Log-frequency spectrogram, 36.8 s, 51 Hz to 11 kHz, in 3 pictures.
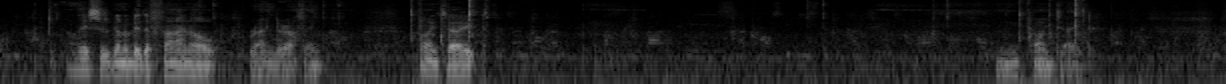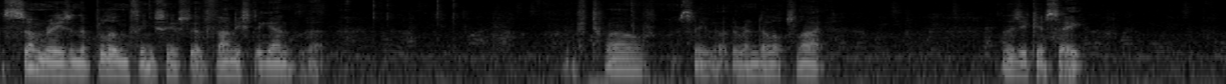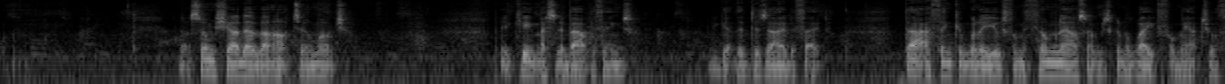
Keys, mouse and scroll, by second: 1.3 click, 1.9 click, 2.1-2.9 typing, 3.1 click, 3.9-4.4 typing, 8.0 click, 9.2 click, 9.7-10.5 typing, 13.1 Return, 13.7 click, 15.9 click, 16.6 click, 18.3 F12, 24.4 middle click, 28.7 scroll down 2, 30.5-31.5 scroll up 4, 31.5-32.1 scroll down 4, 32.9-35.6 scroll.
